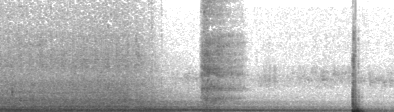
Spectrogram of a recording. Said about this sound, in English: Ralph Ansbach slammed his car door shut.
